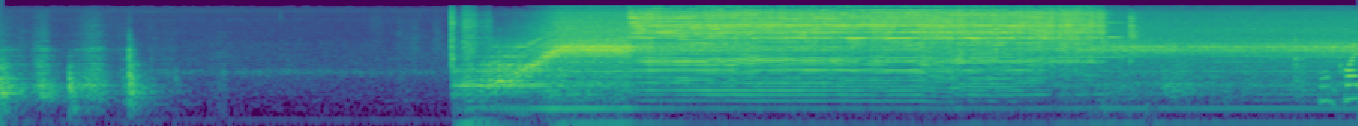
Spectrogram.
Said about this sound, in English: We're going to trim the other end off so that we can set this on end as we work on the next steps.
